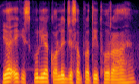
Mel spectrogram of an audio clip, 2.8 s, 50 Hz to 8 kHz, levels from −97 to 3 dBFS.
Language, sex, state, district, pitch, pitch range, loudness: Hindi, male, Jharkhand, Deoghar, 120 Hz, 115-135 Hz, -14 LUFS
